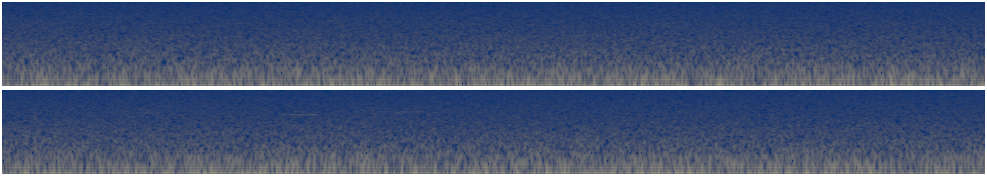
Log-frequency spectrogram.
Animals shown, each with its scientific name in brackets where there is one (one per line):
Hermit Thrush (Catharus guttatus)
